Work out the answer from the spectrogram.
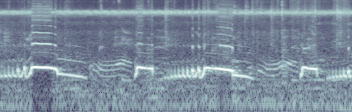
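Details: Local collared dove, a clear recording used as a lure for morning, noon and night: low mellow coos, each a steady held tone ending in a drooping slur, with short rapid pulsed rolls between them, repeated every few seconds.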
